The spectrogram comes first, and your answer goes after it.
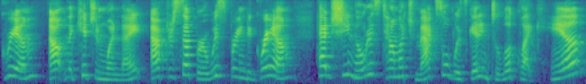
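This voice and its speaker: A woman reading a story aloud in the first person, conversational and expressive, leaning on key words for dramatic emphasis. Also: high voice, normal speed, hardly any pauses. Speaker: audiobook reader.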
